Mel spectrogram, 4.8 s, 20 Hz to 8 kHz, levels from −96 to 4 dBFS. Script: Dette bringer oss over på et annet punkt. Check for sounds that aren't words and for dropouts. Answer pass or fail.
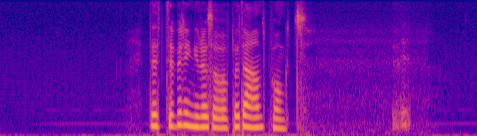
fail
